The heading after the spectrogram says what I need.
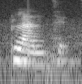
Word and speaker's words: planted: And the last word that I have as an example is plant. And we're going to pronounce it planted.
